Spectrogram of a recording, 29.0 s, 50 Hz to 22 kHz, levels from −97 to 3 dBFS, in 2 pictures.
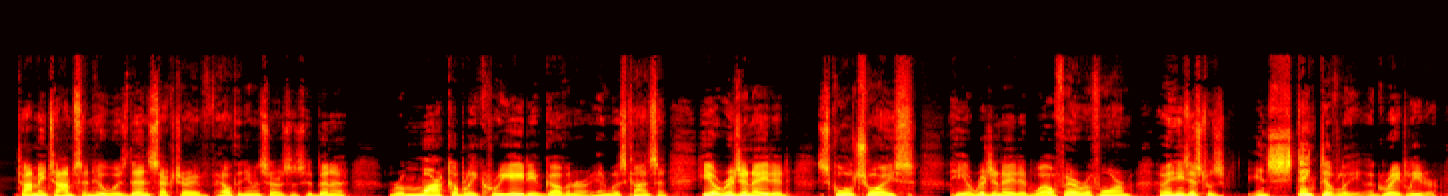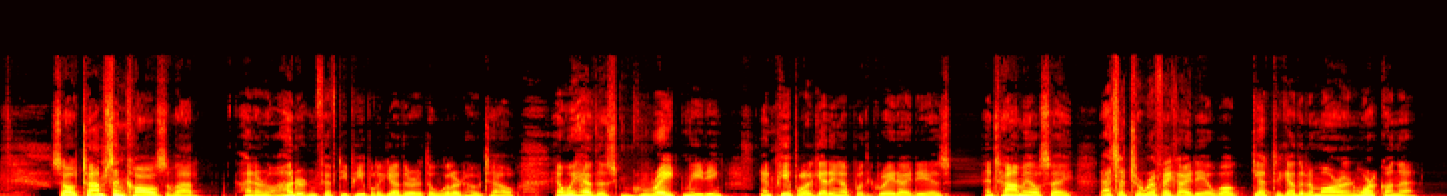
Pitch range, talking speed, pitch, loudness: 160-205 Hz, 165 wpm, 180 Hz, -23 LUFS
